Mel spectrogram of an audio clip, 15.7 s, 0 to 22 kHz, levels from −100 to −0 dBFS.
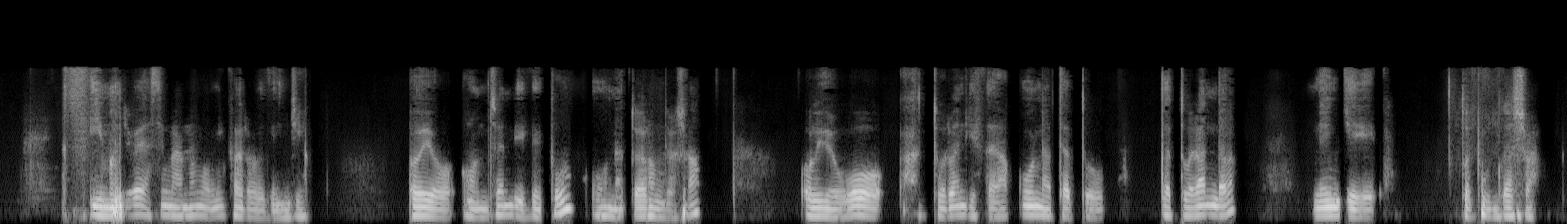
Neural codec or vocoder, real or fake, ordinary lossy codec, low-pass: codec, 16 kHz, 1 kbps, X-Codec, HuBERT features, trained on general audio; fake; MP3, 48 kbps; 7.2 kHz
